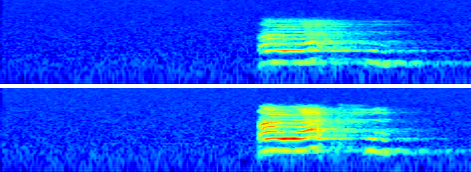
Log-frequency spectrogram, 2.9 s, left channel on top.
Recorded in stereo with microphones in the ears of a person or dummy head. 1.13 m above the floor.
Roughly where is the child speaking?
Right.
